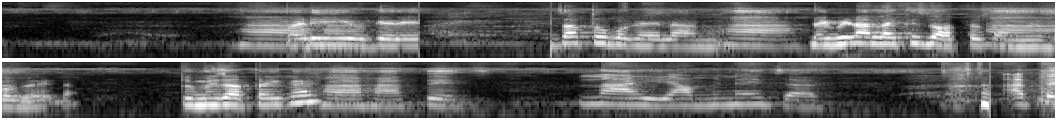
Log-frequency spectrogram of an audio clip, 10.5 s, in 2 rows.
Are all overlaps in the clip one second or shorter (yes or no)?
yes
